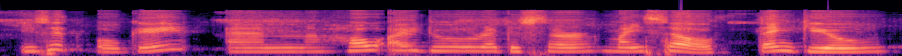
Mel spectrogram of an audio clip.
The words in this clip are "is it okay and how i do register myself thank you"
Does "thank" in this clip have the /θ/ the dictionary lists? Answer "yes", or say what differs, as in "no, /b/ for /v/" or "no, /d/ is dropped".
no, /t/ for /θ/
